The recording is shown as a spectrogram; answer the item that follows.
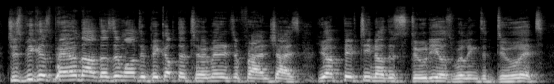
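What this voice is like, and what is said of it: Imitates another person's voice with accent. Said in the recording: “He's fucking nailing it. ... where did the accent go in that last word? ... It's like, shut up, Arnold.”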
